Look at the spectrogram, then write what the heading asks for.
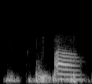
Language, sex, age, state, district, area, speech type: Tamil, female, 18-30, Tamil Nadu, Tiruvarur, urban, conversation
